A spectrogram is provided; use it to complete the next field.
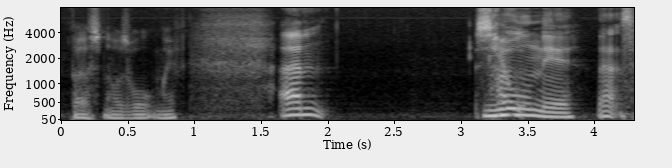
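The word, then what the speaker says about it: Mjölnir: Mjolnir, that's how you pronounce it.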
